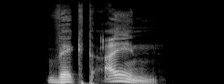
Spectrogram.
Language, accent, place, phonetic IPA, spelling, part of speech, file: German, Germany, Berlin, [ˌvɛkt ˈaɪ̯n], weckt ein, verb, De-weckt ein.ogg
- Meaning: inflection of einwecken: 1. second-person plural present 2. third-person singular present 3. plural imperative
